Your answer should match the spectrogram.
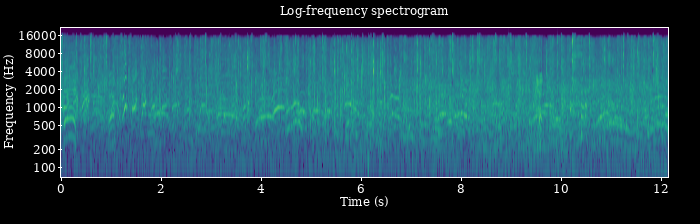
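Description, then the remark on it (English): A crowd at JPL and the Planetarium in New York bursts into sustained, loud applause as the InSight lander touches down on Mars, with excited cheering and whooping voices rising over the dense clapping throughout. “You saw the high fives at JPL, the applause also at the Planetarium in New York.”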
